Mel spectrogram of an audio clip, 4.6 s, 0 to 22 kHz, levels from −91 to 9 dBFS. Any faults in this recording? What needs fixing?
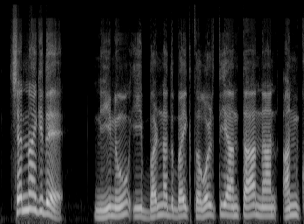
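Opus voice compression runs throughout the speech, with plainly audible coarse, slightly hoarse and robotic texture. The linear-prediction layer codes the excitation crudely below 8 kHz and a thin transform layer fills above, which fits about 16 kbps in hybrid mode. Unlike a low-pass, content still reaches about 20.2 kHz. Encode at a higher Opus bitrate, or keep an uncompressed master and compress only for delivery.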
